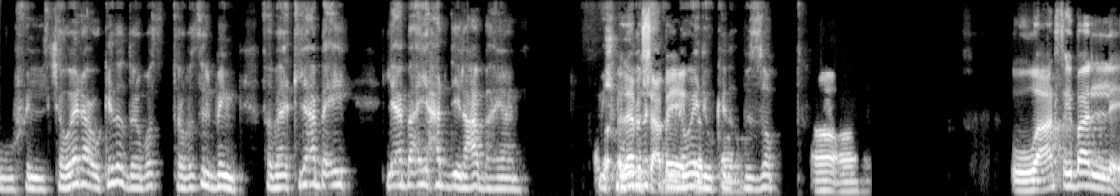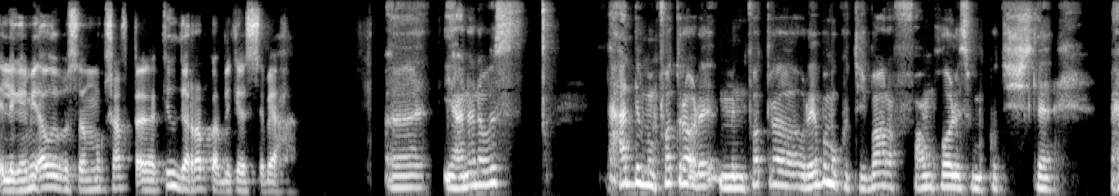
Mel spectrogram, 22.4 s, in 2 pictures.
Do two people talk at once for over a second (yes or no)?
yes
